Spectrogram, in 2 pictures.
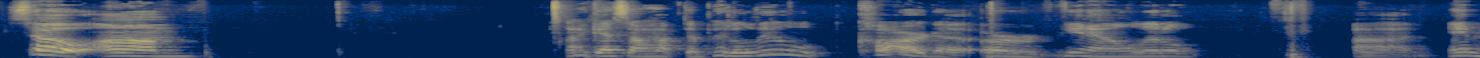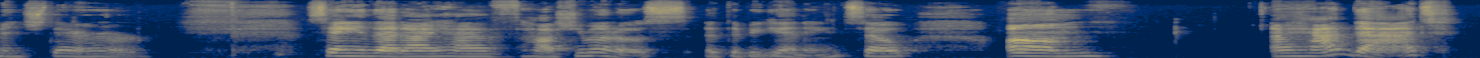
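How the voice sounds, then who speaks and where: Chatty woman with a gravelly voice. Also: medium pitch, slow, long pauses. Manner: rambling and candid, with frequent fillers and self-corrections. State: emotional, near tears. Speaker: vlogger. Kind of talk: personal health story, casual vlog.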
